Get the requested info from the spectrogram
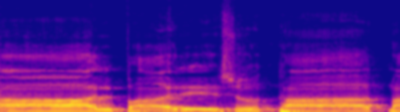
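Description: A man singing slowly into a handheld microphone in long, drawn-out held notes, with short breaks about a second in and near three seconds.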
